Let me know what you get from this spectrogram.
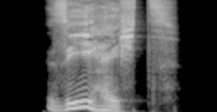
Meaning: genitive of Seehecht
- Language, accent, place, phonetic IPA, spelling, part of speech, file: German, Germany, Berlin, [ˈzeːˌhɛçt͡s], Seehechts, noun, De-Seehechts.ogg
